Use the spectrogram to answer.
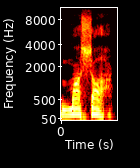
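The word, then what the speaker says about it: משה: I know in Lashon Kodash, people pronounce his name as Masha. Masha.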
